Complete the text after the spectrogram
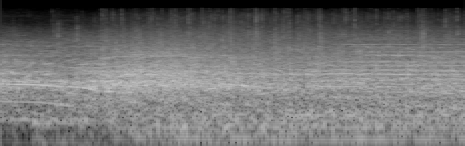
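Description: A small crowd cheers loudly outdoors.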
